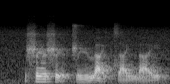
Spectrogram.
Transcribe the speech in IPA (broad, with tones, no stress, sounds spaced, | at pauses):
ʂ ɻ̩˥ ʂ ɻ̩˨˩ ʈ͡ʂ ɻ̩˧˥ ɻ a̰˨˩ ɪ̯ t͡s a˧˥ ɪ̯ n̪ a˧˥ ɪ̯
